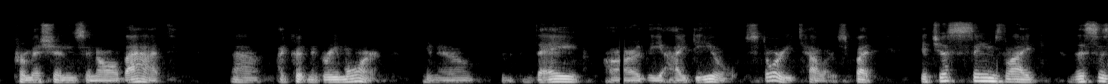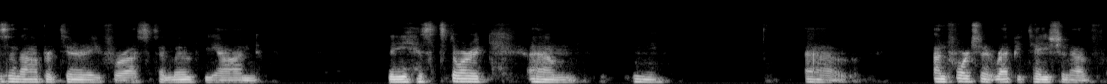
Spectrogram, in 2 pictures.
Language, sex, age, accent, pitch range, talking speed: English, male, 50-69, American, 100-120 Hz, 100 wpm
